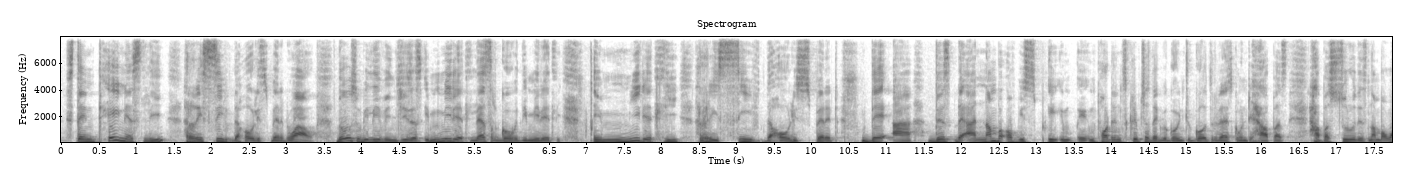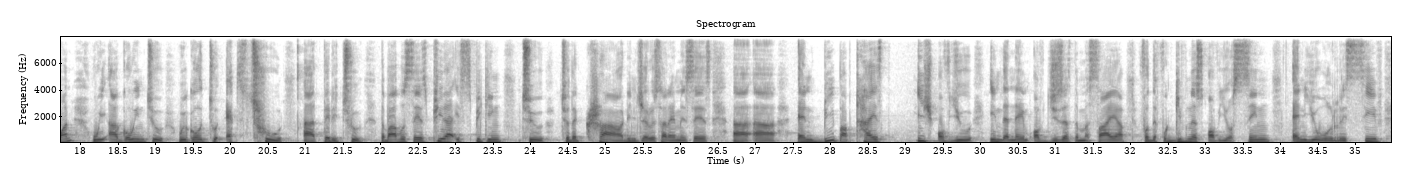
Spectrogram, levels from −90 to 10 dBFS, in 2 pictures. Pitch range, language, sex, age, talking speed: 120-155 Hz, English, male, 30-49, 165 wpm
